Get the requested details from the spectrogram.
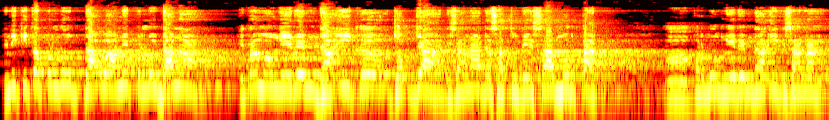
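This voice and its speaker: A man gives a humorous sermon, animating little scenes of everyday talk. His voice sits high and bright. He is recorded at a distance in an echoey hall. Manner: lively, acts out dialogues with raised voice. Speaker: preacher.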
